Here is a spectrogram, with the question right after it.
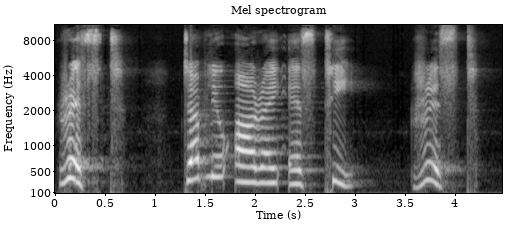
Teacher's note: The answer is that the word doesn't have an approximate consonant sound. Though the letter W is visible, yet since it is followed by the letter R, the W sound of the letter W is omitted.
